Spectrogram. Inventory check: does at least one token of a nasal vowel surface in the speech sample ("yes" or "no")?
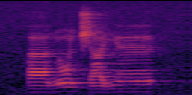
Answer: yes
